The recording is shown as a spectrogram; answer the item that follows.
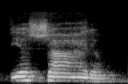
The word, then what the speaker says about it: viajaram: Onde está a sílaba forte? Já. Viajaram. Lembra que passado é antes, não é? Passado está antes da gente. O passado, então, a sílaba tônica, a sílaba forte, está antes. Viajaram. Viajaram.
